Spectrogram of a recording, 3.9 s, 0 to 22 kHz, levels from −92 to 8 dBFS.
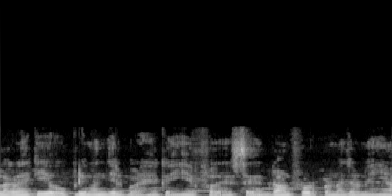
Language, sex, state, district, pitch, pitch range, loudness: Hindi, male, Bihar, West Champaran, 100 Hz, 95-105 Hz, -18 LUFS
